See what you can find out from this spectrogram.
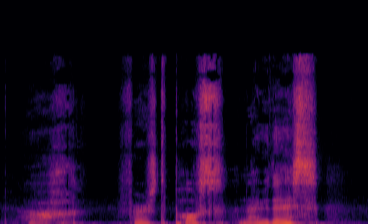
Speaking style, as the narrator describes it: muttered Seamus

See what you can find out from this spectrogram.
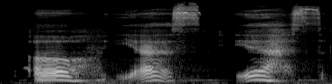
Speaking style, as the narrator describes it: Castiel moans, still writhing

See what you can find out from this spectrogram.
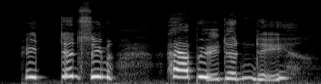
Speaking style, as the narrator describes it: Shalom said with a yawn

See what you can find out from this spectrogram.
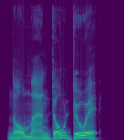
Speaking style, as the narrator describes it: the kid shouts

